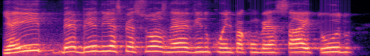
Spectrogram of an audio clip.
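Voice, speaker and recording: A man's voice: extremely high pitch, fairly even intonation, brisk, mellow. A male missionary preacher giving a conversational Bible study in a church, talking folksily to the congregation and often asking them to confirm his points. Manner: folksy, addresses listeners as brothers with frequent tag questions. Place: church sanctuary.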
